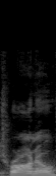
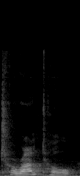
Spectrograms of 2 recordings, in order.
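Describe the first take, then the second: First: The second T is dropped or softened. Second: The second T is clearly pronounced. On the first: "where we say Toronto" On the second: "she'd say Toronto"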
